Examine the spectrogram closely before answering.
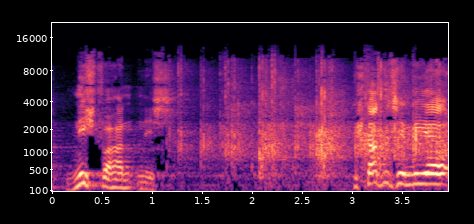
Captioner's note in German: Beifall AfD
